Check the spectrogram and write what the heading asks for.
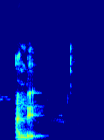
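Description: A man's voice saying a short filler phrase, "and uh", followed by a single faint click in the pause.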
